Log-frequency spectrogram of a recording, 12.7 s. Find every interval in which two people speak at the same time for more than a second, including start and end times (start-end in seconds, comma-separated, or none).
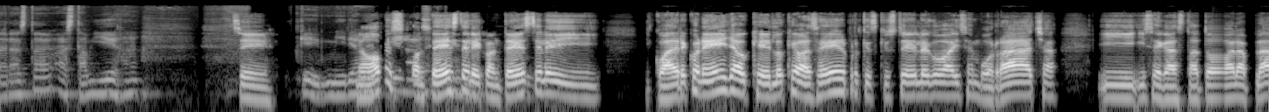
3.5-4.8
